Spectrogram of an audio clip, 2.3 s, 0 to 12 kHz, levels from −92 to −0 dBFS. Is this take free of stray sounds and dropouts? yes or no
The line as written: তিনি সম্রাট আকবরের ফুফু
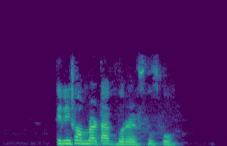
yes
